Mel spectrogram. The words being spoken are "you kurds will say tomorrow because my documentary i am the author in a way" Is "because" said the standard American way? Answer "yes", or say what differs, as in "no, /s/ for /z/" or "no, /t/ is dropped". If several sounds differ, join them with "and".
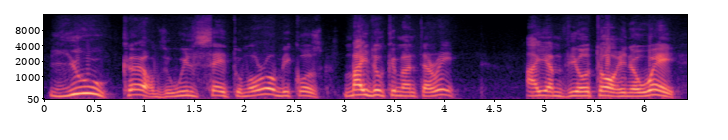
yes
